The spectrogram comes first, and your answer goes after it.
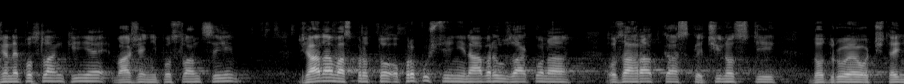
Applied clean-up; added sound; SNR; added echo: neural separator model SepFormer DNS4.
